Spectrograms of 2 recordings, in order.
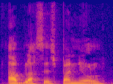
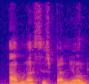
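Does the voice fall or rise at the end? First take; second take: falls; rises. First: The voice falls at the end like a statement. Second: The voice rises at the end like a question. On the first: It states that someone speaks Spanish. The speaker calls it wrong. "You don't say" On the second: It asks whether someone speaks Spanish. The speaker calls it right. "notice also the rising inflection to make a question"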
